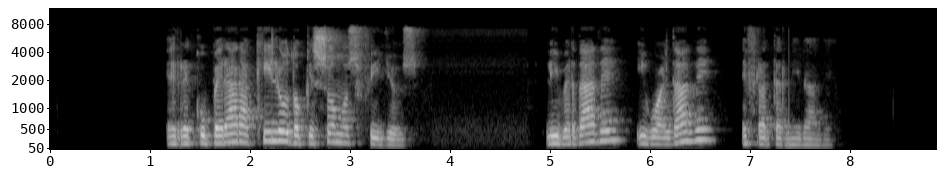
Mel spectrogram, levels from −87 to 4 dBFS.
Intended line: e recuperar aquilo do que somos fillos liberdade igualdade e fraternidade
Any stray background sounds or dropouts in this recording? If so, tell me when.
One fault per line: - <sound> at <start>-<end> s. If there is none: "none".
none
